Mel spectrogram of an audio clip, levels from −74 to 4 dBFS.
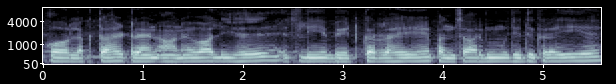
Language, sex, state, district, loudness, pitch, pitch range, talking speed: Hindi, male, Madhya Pradesh, Katni, -16 LUFS, 135 Hz, 130-140 Hz, 180 wpm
